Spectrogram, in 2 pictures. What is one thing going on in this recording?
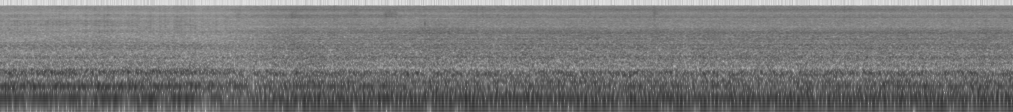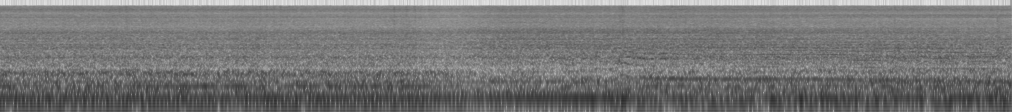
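An aircraft engine drones steadily and loudly.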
